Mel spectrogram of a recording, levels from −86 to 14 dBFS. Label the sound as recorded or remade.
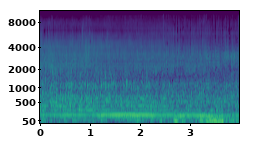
remade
